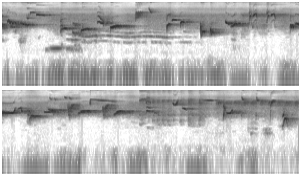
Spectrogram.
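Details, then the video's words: Post-moult rolling song from an Orange-headed thrush: a busy, continuous medley of quick high whistles, stepped notes and twitters, loud and sustained throughout. "Anis Kembang Ngeroll Setelah Mabung"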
